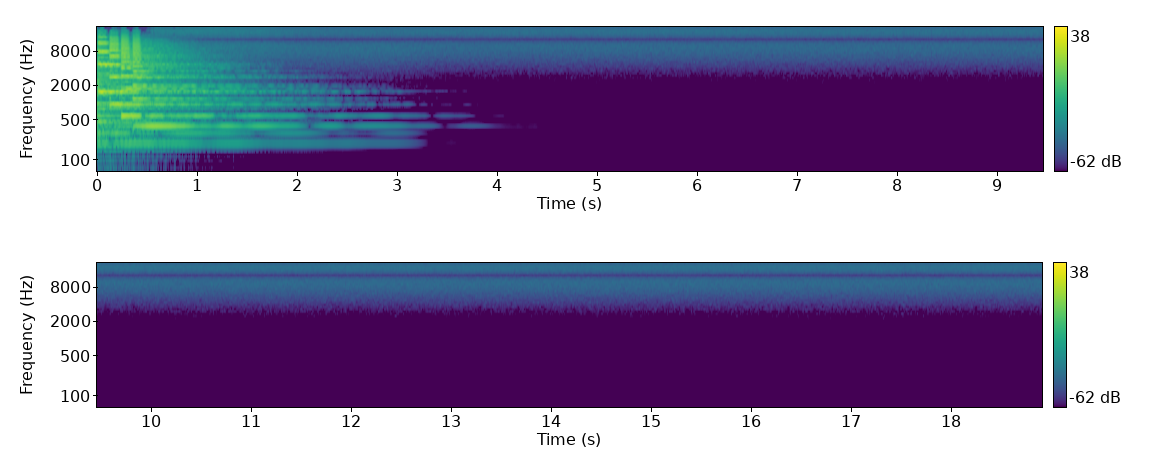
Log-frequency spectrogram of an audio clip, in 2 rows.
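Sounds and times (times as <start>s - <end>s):
airy house synth pluck with reverb: 0.0s - 2.3s.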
